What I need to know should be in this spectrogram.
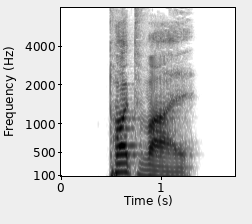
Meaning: sperm whale
- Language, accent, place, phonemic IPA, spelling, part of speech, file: German, Germany, Berlin, /ˈpɔtvaːl/, Pottwal, noun, De-Pottwal.ogg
